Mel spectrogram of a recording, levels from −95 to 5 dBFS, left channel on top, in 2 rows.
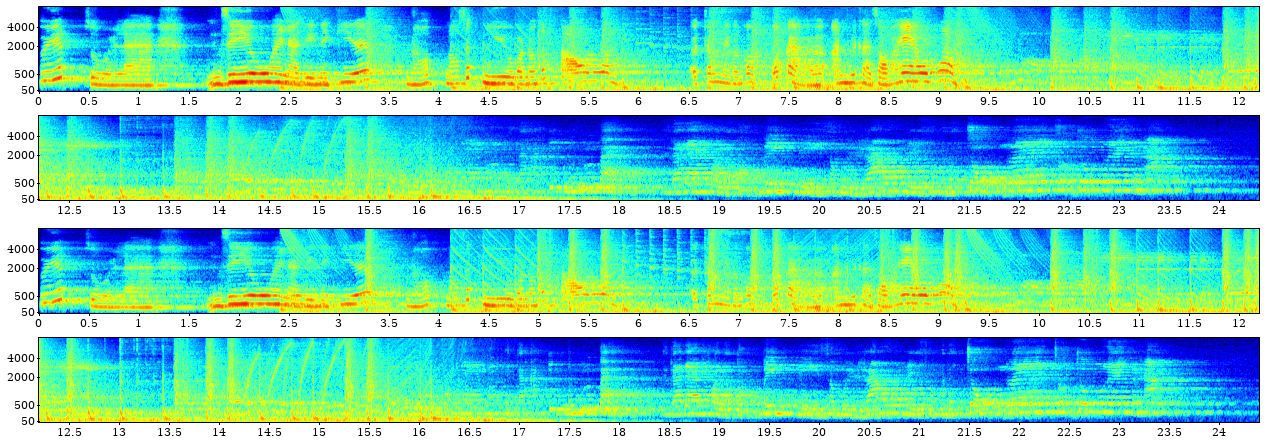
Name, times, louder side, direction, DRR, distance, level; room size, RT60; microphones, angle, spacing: voice 1, 0.0-5.9 6.5-9.3, left 3 dB, 30° left, 13 dB, 0.4 m, -19 dB
sound 1, 2.4-3.6 4.1-17.8, right 2 dB, 35° right, 0.9 m, -29 dB
voice 2, 9.6-18.1 18.4-23.4, right 1 dB, 85° right, -3 dB, 3.0 m, -35 dB
12.5 x 9.3 x 6.5 m, 2.6 s
head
